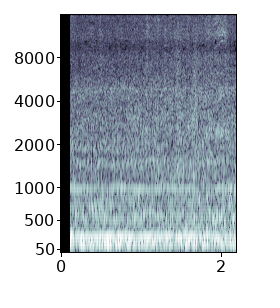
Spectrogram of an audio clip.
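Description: A steady electrical hum with a low drone and a faint higher whine held evenly throughout.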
